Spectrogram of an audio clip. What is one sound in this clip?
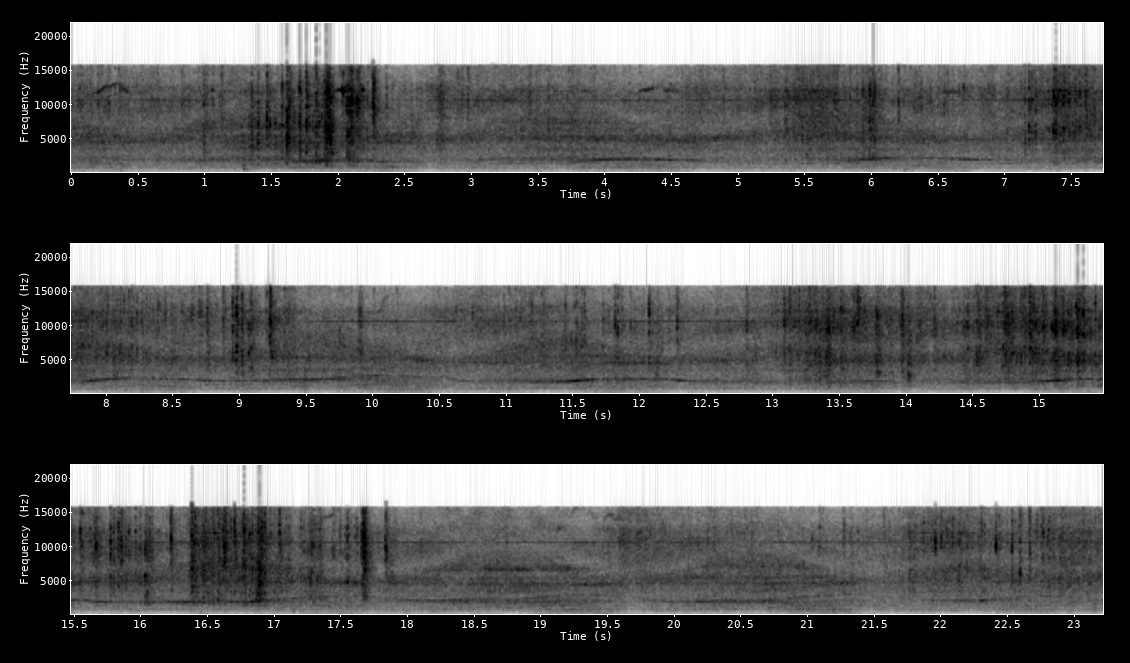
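A vacuum cleaner roars steadily, its whine rising and falling as the nozzle sweeps back and forth.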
